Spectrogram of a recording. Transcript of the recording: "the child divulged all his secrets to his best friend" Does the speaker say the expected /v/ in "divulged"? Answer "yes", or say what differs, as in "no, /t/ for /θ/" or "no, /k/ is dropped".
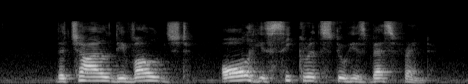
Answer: yes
